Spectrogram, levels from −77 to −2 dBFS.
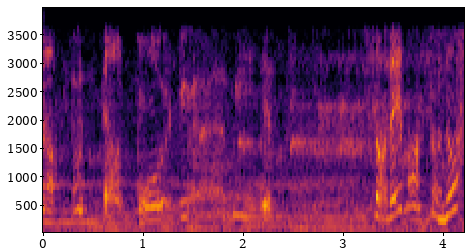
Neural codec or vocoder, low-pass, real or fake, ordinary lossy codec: codec, 16 kHz, 8 kbps, FunCodec, trained on LibriTTS, 25 frames a second; 3.6 kHz; fake; none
